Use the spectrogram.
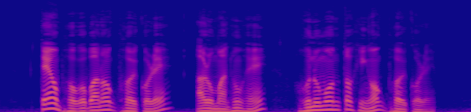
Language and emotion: Assamese, neutral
